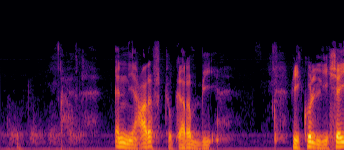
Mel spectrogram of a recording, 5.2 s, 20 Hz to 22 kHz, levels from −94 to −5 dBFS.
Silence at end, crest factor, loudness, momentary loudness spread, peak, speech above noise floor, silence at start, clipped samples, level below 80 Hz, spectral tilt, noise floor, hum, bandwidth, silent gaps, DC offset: 0 s; 22 dB; -25 LUFS; 25 LU; -6 dBFS; 35 dB; 0.9 s; under 0.1%; -48 dBFS; -5.5 dB/octave; -59 dBFS; none; 6.6 kHz; none; under 0.1%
